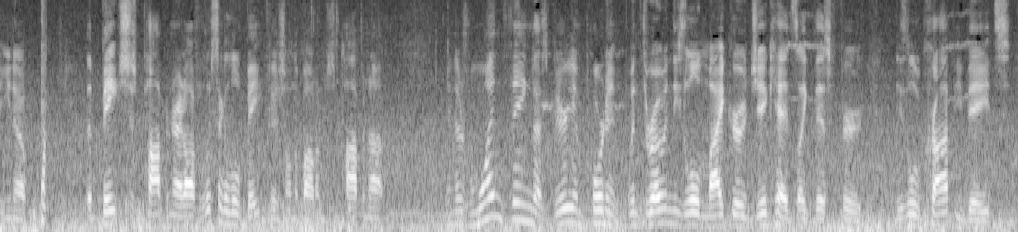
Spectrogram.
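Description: Young guy vlogging outdoors, noisy background. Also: mid-range voice. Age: young adult. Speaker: fishing video host. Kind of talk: casual instructional fishing vlog. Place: outdoors on a pond bank. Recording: outdoor wind and ambient noise.

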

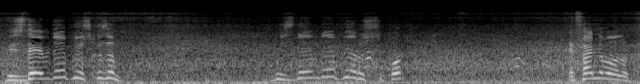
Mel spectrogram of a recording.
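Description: Male vlogger, very high voice, casual and colloquial, handheld phone outdoors with clear street noise. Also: a little slow. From Turkey. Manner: colloquial, slangy, animated asides to family and viewers. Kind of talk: casual chatty vlog narration. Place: outdoors on a snowy city street. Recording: noisy outdoor street with traffic.

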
